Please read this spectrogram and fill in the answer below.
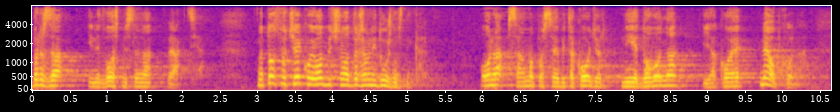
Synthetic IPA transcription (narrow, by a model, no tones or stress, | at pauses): br̩zaine̞d̪ʋo̞smisle̞naɾea̰kt̪si̥ja | no̞t̪o̞ːseo̞t͡ʃe̞kuje̞o̞d̪bit͡ʃnoːd̪ːr̩ʒaʋniɣd̪uːʒnost̪nikḁ | o̞nasaːmapo̞se̞bit̪ako̞ːd͡ʑe̞ɾnije̞d̪o̞ʋo̞ʎnaiako̞je̞ne̞opxo̞d̪na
